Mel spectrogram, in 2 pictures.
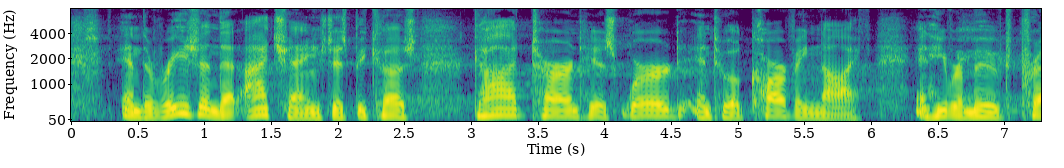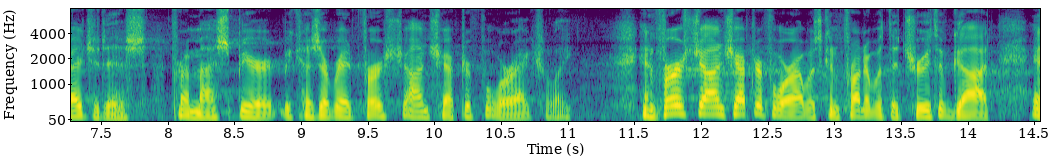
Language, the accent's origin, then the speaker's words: English; Texas, United States; As I was growing up in Central Texas, my family was very prejudiced.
